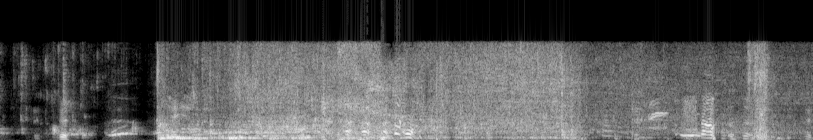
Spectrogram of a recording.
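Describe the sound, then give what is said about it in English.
A toilet flushes loudly, a rushing gush of water lasting around four seconds before tapering off, with people talking just before and after it. “Someone's just gone flush down a Werribee.”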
